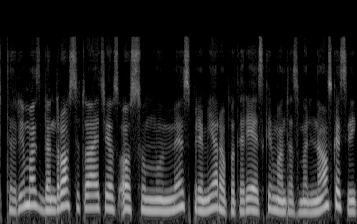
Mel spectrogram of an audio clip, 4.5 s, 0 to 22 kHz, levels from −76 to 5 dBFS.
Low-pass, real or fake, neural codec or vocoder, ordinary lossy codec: 10.8 kHz; fake; codec, 24 kHz, 1.2 kbps, DualCodec; Opus, 16 kbps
